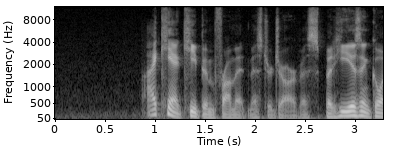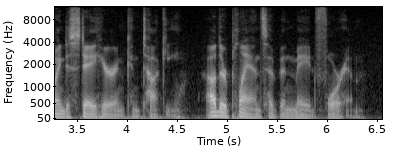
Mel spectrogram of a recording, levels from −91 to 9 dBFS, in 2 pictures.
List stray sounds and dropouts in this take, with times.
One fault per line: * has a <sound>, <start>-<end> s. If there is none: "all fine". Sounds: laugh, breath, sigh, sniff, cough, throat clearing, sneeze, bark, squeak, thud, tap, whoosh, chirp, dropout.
all fine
